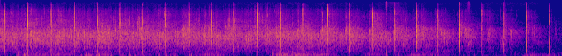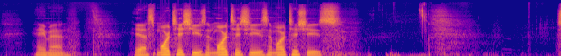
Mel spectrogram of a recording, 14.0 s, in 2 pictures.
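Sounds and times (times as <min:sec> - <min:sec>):
audience applause as women come onstage: 0:00.0 - 0:07.0
speech: 0:07.4 - 0:11.4.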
